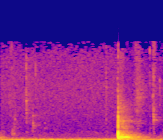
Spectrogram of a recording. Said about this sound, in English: Let me take a sip of water real quick.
